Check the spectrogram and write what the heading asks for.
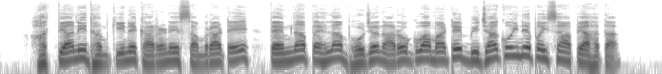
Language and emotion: Gujarati, fearful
